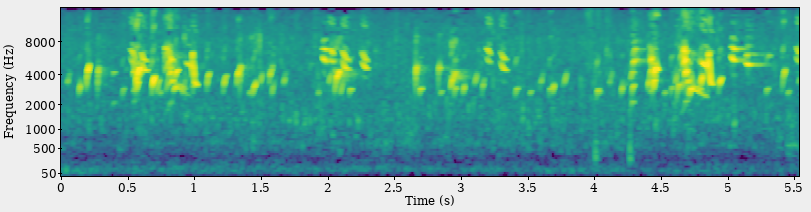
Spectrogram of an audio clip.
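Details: Singing goldfinch, used for teaching goldfinches to sing; tinkling clusters of high twittered notes come in bursts separated by quieter gaps, with quick metallic trills and a brief, thin whistled slur.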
